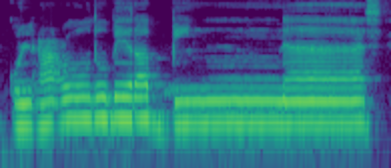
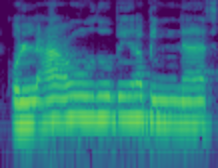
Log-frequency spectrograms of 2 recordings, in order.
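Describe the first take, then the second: First: The double n sound is held long. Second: The double n sound is rushed and short. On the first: The speaker calls it right. "because you're pronouncing double noon" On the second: The speaker calls it wrong. "It's incorrect to say"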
